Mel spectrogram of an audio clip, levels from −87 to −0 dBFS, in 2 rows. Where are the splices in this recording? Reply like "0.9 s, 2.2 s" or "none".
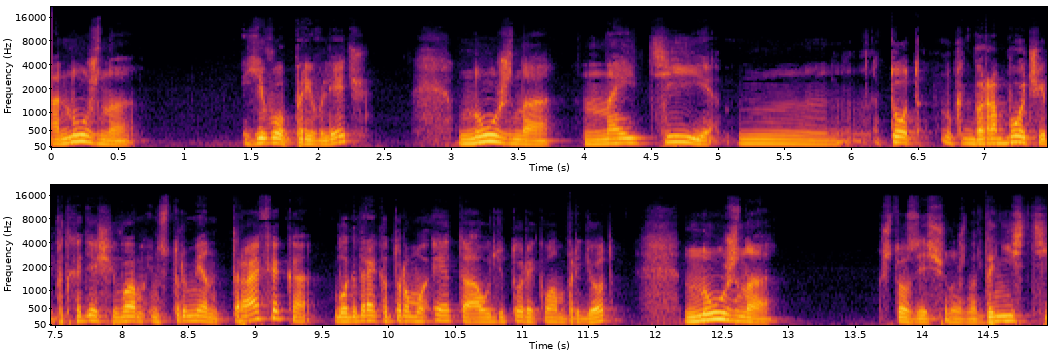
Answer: none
